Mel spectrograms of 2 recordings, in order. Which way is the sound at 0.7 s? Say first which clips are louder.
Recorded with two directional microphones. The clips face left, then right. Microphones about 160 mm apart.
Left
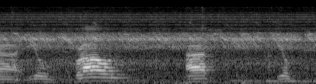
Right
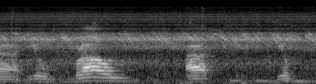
Right 1 dB; 25° right (ahead or behind).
